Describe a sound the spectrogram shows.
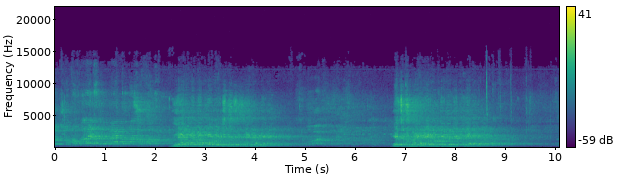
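A man shouts loudly in a large echoing hall.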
